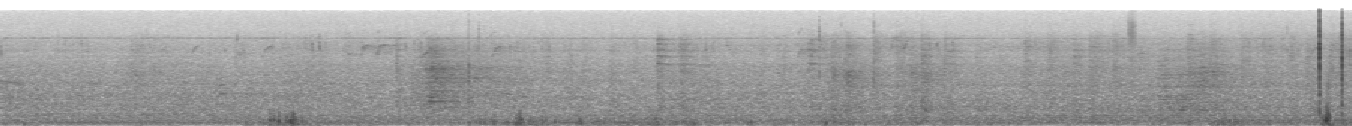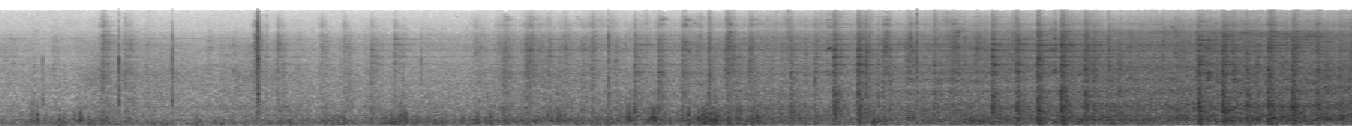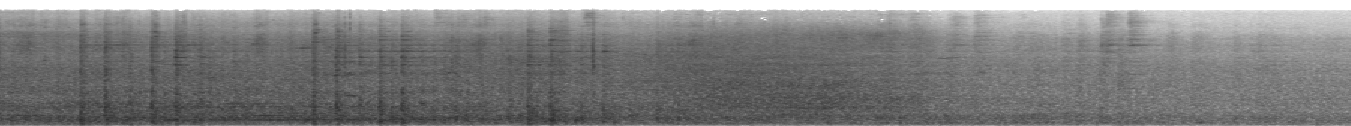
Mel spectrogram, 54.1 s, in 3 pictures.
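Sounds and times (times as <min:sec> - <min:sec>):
train running noise: 0:00.0 - 0:54.0
wheels clacking over rail joints: 0:08.5 - 0:09.5, 0:13.6 - 0:15.2, 0:15.8 - 0:53.2.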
